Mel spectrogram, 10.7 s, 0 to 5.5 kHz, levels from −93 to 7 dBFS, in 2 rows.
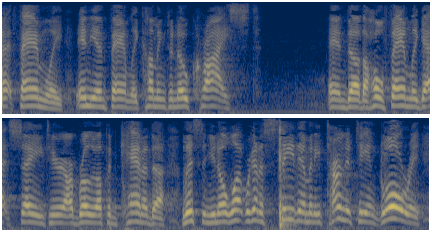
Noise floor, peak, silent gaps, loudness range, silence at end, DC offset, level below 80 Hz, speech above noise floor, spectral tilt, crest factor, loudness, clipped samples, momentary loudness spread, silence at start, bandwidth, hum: -63 dBFS; -8 dBFS; none; 6 LU; 0 s; under 0.1%; -58 dBFS; 37 dB; -8 dB/octave; 18 dB; -27 LUFS; under 0.1%; 8 LU; 0 s; 5.4 kHz; none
